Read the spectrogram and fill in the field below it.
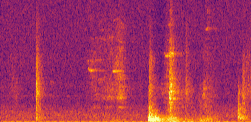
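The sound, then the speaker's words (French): A few sharp knocks on a door, spaced irregularly: one early, a firmer pair in the middle, and a last one near the end, each crisp, with no voices. “On frappe à la porte.”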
